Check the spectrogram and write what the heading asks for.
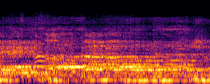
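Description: Four men singing a gospel song in close harmony through microphones, holding long sustained notes.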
